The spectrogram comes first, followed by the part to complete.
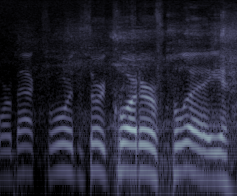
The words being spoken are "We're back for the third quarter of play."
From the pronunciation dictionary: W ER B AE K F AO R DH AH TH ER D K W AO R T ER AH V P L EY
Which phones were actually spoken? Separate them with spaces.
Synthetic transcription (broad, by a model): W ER B AE K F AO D DH AH TH ER D K W AO R T ER AH V P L EY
